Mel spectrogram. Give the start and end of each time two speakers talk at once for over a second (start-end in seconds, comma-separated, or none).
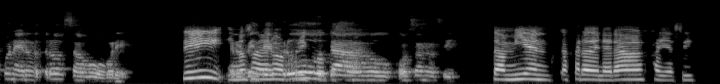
2.3-3.7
